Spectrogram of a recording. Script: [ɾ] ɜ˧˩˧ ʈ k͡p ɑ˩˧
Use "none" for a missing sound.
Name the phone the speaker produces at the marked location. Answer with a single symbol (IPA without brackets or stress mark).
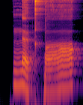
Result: n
